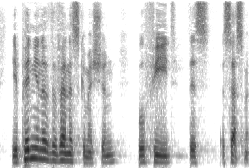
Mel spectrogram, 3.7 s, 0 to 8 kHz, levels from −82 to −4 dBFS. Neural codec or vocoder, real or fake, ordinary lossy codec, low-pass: none; real; none; none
